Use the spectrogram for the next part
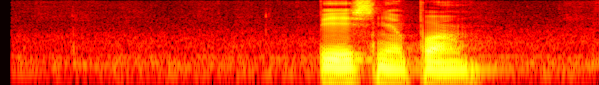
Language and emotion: Russian, neutral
